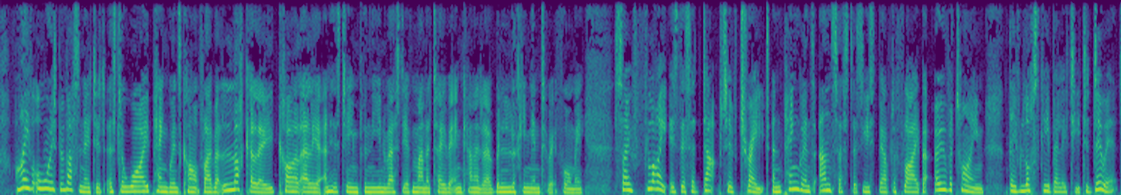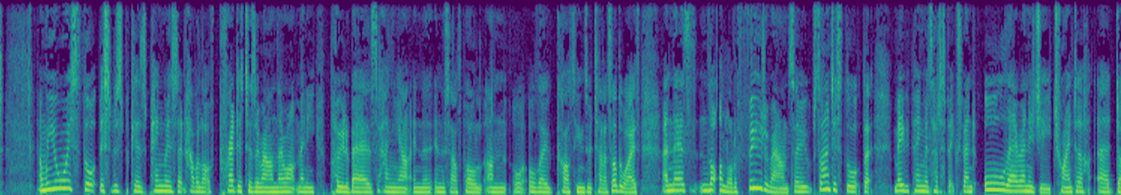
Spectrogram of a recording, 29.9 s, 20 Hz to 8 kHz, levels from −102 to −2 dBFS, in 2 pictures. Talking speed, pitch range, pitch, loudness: 245 wpm, 170-220 Hz, 185 Hz, -21 LUFS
